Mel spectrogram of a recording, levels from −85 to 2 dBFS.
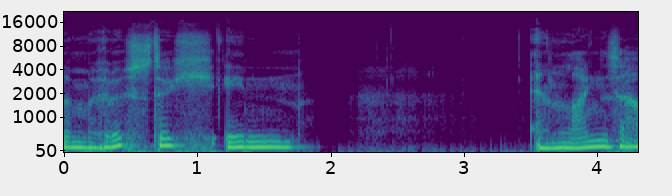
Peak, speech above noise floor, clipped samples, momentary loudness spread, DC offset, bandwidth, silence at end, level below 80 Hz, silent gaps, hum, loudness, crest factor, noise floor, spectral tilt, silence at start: -12 dBFS; 34 dB; under 0.1%; 8 LU; under 0.1%; 13.5 kHz; 0 s; -50 dBFS; none; none; -26 LUFS; 16 dB; -59 dBFS; -6 dB/octave; 0 s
